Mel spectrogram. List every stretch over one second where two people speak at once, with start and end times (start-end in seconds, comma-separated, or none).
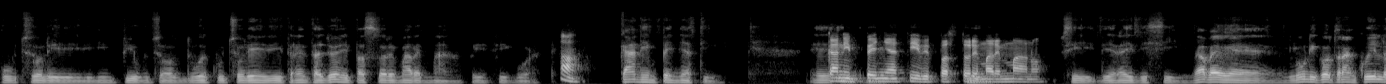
none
